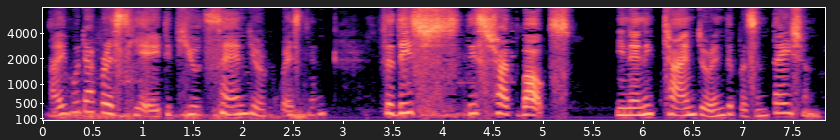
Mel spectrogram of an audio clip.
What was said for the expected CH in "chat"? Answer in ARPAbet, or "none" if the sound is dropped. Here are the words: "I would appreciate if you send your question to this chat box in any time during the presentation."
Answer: SH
